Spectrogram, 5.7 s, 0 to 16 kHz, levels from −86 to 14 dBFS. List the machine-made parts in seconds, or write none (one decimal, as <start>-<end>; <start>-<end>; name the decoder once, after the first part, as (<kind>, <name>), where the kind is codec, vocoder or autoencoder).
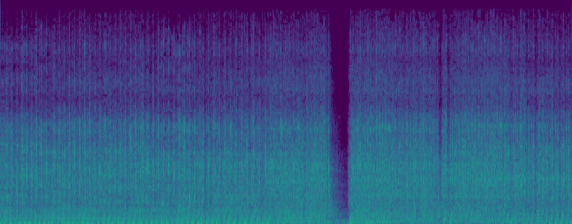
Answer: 0.0-0.5 (codec, SNAC); 1.4-2.0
